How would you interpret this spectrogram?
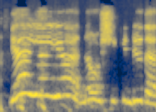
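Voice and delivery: high-pitched eager yeah-yeah; acted-out teammate's high assurance; hasty reassurance. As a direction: reassure brightly, voice jumping up.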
